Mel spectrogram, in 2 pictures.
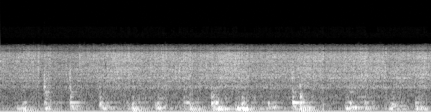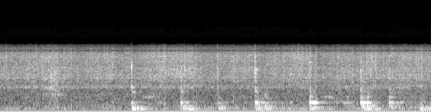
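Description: Chopped onions and peanuts sizzling steadily in hot oil in a non-stick kadai, with a wooden spatula stirring and scraping through them in irregular strokes.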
